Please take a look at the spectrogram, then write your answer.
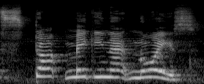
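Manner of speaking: slow, firm scold; stern principal. A narrator's reading. Principal scolds the teacher, slow and firm. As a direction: lay down the law slowly.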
